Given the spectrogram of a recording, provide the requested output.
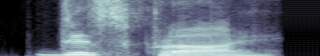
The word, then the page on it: descry: Indian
